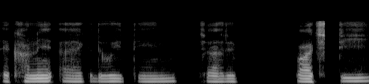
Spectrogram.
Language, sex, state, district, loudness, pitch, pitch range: Bengali, male, West Bengal, Jhargram, -28 LUFS, 135 Hz, 135-140 Hz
